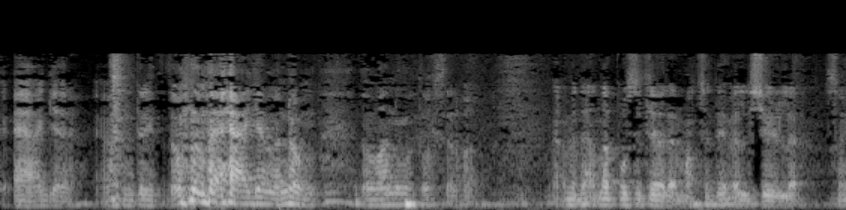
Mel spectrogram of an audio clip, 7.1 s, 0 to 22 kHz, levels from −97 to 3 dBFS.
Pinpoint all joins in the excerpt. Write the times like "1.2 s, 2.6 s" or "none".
none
